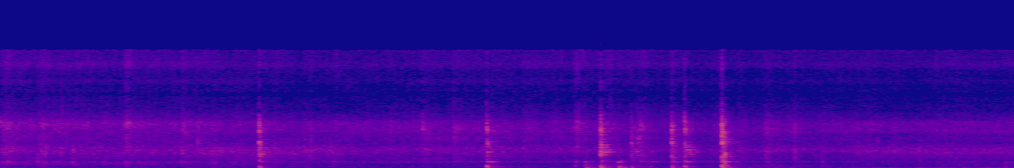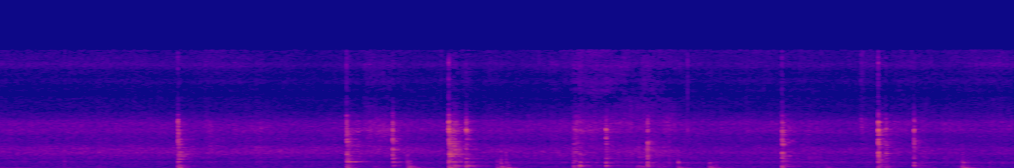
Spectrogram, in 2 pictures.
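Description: Grated pumpkin frying in hot ghee in a metal pot, with a steady sizzle. A slotted metal spoon stirs it, and sharp scrapes and knocks against the pot come now and then, in clusters.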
